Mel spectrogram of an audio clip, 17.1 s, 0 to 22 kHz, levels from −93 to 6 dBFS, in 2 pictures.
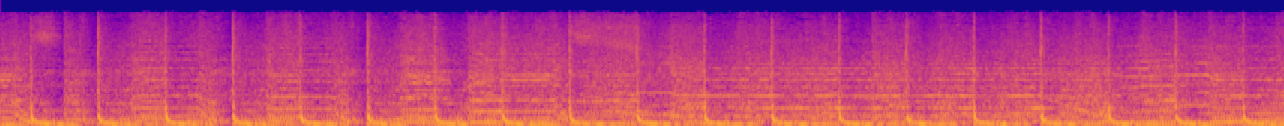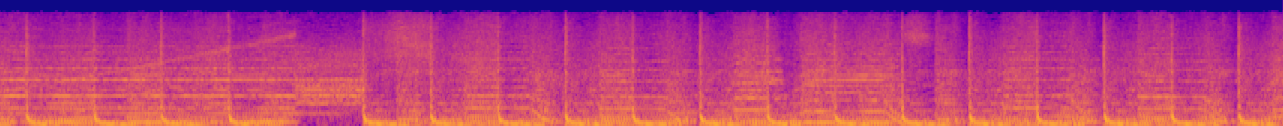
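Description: No technical faults can be heard anywhere in this audio.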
